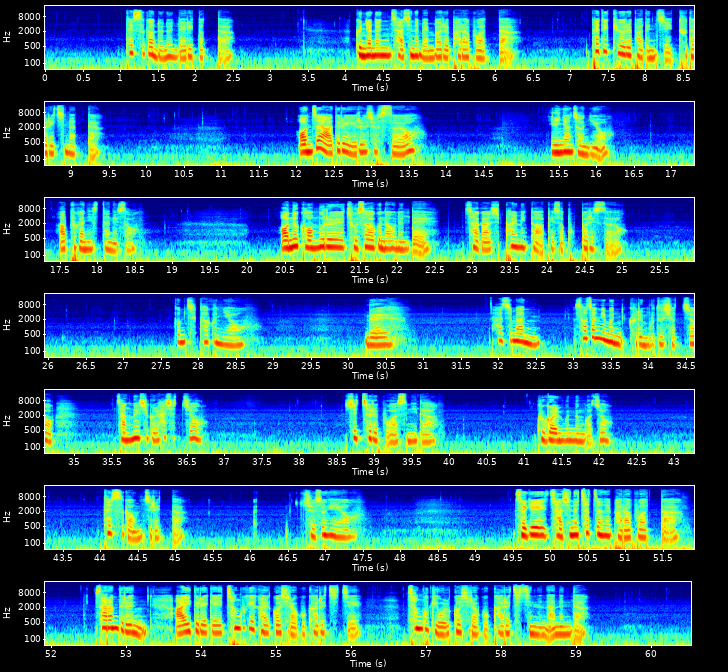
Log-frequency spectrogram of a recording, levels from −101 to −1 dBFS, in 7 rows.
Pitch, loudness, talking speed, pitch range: 180 Hz, -21 LUFS, 180 characters per minute, 130-210 Hz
